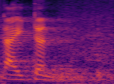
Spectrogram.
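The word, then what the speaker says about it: Titan: लेकिन कुछ वर्ड ऐसे होते हैं जो 12 खड़ी के हिसाब से नहीं चलते, उसमें से एक ये वर्ड है, इसको पढ़ते हैं टाइटन।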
